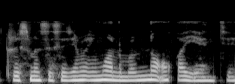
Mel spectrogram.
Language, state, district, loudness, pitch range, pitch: Idu Mishmi, Arunachal Pradesh, Lower Dibang Valley, -13 LUFS, 185-200 Hz, 195 Hz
